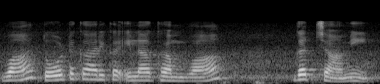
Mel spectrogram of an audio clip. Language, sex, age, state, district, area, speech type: Sanskrit, female, 45-60, Maharashtra, Pune, urban, spontaneous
